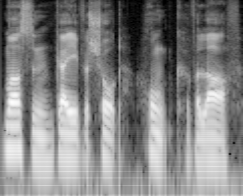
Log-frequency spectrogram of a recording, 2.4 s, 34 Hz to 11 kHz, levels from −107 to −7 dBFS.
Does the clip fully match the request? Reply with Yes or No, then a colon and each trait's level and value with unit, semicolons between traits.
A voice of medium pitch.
No: low, 100 Hz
